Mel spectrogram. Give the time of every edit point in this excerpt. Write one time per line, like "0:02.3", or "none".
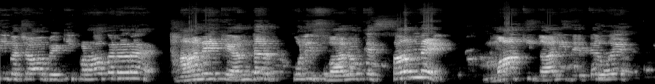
0:01.6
